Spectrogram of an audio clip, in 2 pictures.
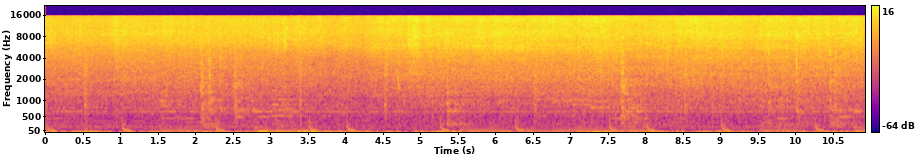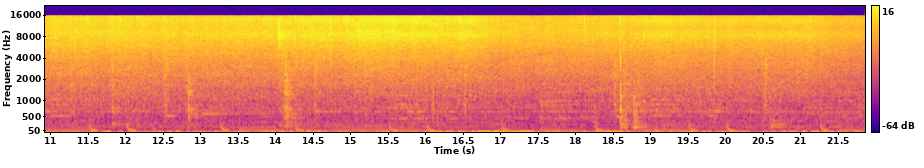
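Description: Chicken searing over high heat, sizzling steadily, with occasional sharp ticks and pops.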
